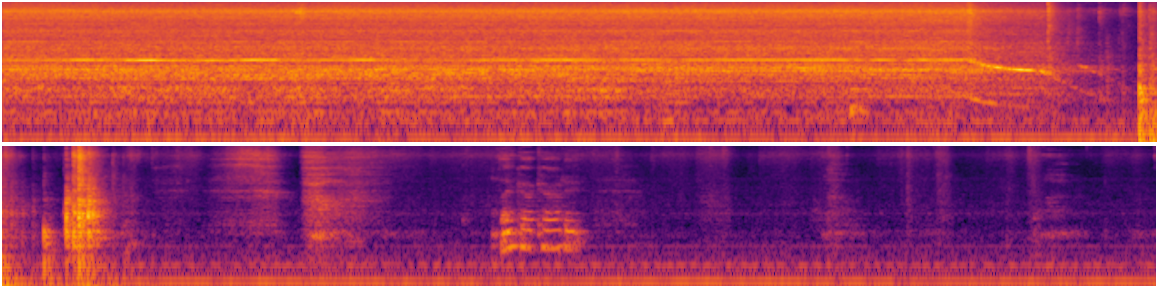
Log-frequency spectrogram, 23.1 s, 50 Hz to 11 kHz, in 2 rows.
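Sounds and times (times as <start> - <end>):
hair dryer blowing with whine: 0.0 - 11.3.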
